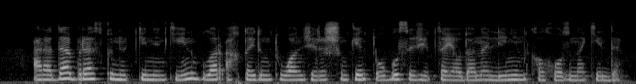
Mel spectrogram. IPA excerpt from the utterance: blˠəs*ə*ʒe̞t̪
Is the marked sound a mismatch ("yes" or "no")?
no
